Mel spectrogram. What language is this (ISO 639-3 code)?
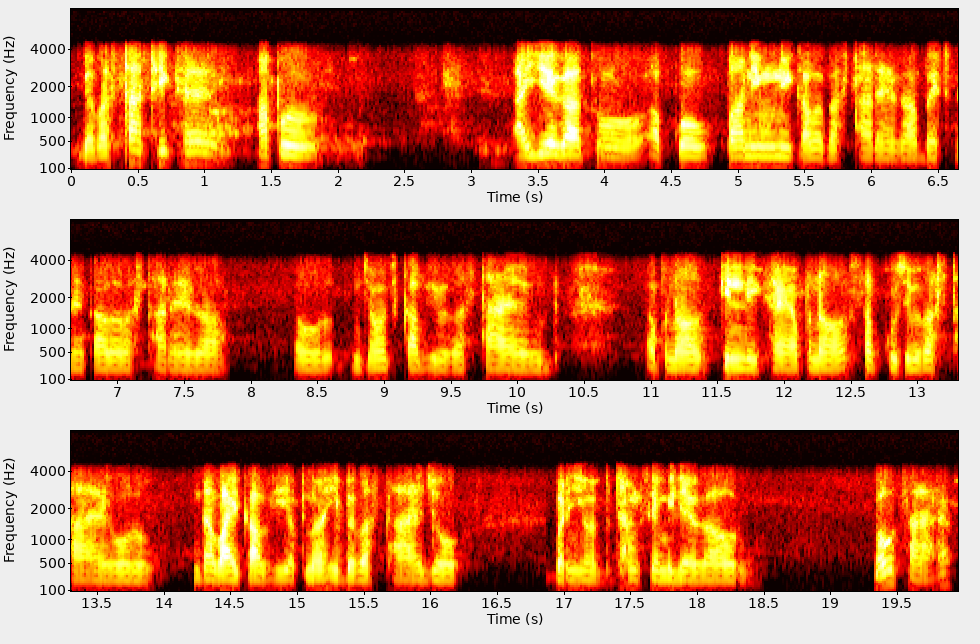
hin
